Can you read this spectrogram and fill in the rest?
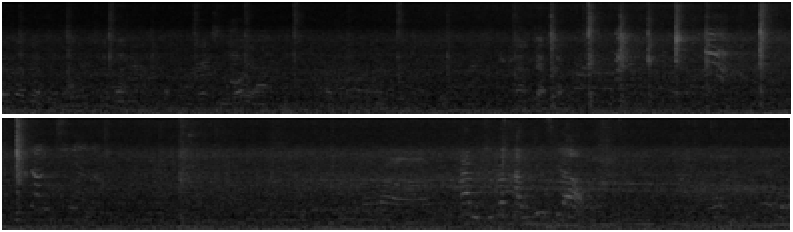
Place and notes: In the park, The elderly and children, Bird calls, Very hot weather, Rope skipping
